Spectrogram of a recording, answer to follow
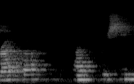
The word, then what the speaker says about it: Retha Person: My name is Retha Person is how it is pronounced.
